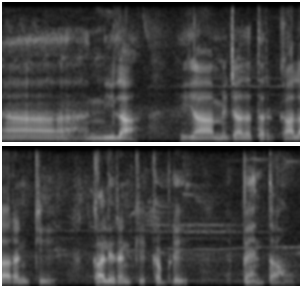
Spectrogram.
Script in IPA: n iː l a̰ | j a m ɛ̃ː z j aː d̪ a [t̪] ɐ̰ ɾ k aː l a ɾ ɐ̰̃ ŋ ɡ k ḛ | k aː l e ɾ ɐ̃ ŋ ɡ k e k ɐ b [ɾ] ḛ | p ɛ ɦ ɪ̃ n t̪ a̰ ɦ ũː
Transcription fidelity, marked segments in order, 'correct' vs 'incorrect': correct, incorrect

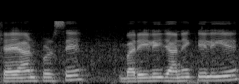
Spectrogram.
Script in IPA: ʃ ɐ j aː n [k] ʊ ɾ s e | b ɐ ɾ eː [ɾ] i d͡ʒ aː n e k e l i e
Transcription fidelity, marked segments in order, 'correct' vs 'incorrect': incorrect, incorrect

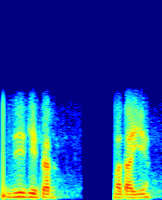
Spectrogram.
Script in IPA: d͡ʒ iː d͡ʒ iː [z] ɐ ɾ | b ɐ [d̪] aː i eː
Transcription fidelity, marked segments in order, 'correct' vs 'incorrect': incorrect, incorrect

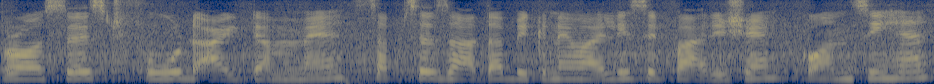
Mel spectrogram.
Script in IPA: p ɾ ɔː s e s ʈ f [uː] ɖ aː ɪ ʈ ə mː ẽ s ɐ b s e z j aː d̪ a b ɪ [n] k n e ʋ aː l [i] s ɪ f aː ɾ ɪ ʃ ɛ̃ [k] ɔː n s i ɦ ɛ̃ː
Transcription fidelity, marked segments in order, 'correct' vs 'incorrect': correct, incorrect, correct, correct

